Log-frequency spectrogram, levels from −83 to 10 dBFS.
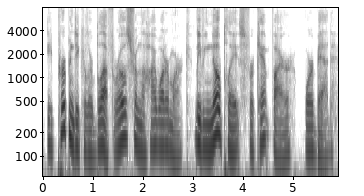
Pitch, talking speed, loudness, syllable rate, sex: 125 Hz, 165 wpm, -20 LUFS, 4.4 syllables/s, male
